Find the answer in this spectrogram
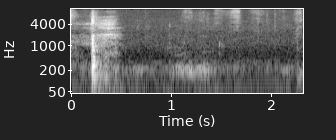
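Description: Near silence, with a faint brief rustle of hands handling crochet yarn and work just after the start.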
